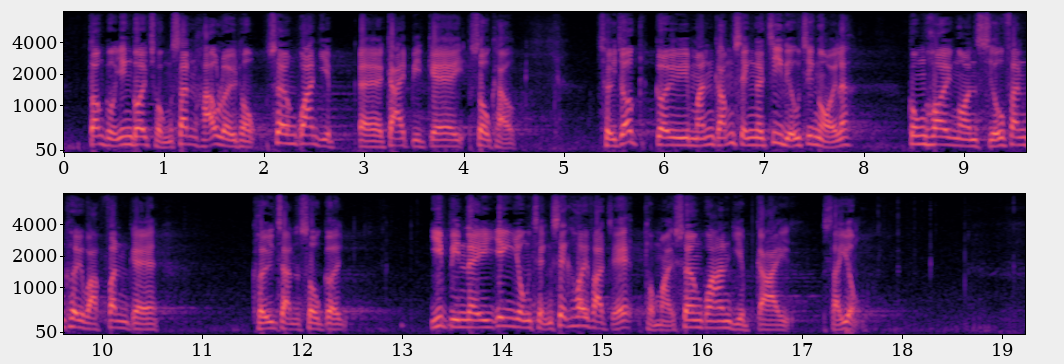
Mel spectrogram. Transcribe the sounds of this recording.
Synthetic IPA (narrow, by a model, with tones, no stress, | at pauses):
t̪ɔː˥ŋkʊ˨k̚jɪ˥ŋkɔː˥jt͡sʰʊ˨˩ŋsɐ˥nɦaː˨˥wlɵ˨ɥt̪ʰʊ˨˩ŋsœː˥ŋkʷaː˥njiː˨p̚ɛ˨˧kaː˧jpiː˨t̚kɛː˧so˧wkʰɐ̰˨˩w | t͡ʃʰɵ˨˩ɥt͡sɔː˨˥kɵ˧ɥmɐ˨˧nkɐ˨˥msɪ˧ŋkɛ˧t͡siː˥liː˨˥wt͡siː˥ŋɔː˨jlɛː˥ | kʊ˥ŋɦɔː˥jŋɔː˧nsiː˨˥wfɐ˥nkʰɵ˥ɥwaː˨k̚fɐ˥nkɛː˧ | kʰɵ˨˧ɥt͡sɐ˨nso˧wkɵ˧ɥ | jiː˨˧piː˨nle˨jːɪ˧ŋjʊ˨ŋt͡sʰɪ˨˩ŋsɪ˥k̚ɦɔː˥jfaː˧t̚t͡sɛː˨˥t̪ʰʊ˨˩ŋma̰ː˨˩jsœː˥ŋkʷaː˥njiː˨p̚kaː˧j | sɐ̰˨˥jʊ̰˨˩ŋ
